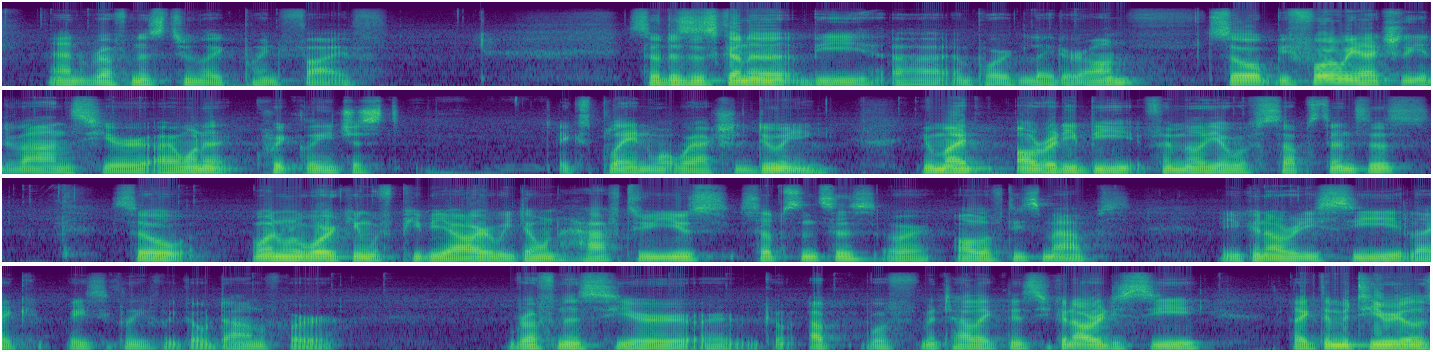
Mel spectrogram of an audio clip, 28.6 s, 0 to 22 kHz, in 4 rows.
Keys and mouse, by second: 0.3-0.8 drag, 5.2 click, 7.0 click, 7.7 click, 7.9 click, 10.9-11.5 middle drag, 11.5 click, 11.9-13.1 typing, 13.3-13.7 drag, 15.3-15.7 drag, 16.1 drag, 18.1 drag, 19.8 drag, 20.6 click, 22.0-23.3 drag, 22.9-25.7 typing, 23.4-23.8 drag, 24.2-25.2 drag, 25.6-26.2 drag, 27.6 click, 28.1 click.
